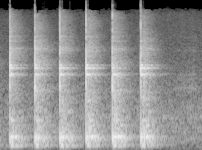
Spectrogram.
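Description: Six evenly spaced sharp hammer blows ring out as a piece is tapped into a matrix mold, each strike bright and metallic, close and alone.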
